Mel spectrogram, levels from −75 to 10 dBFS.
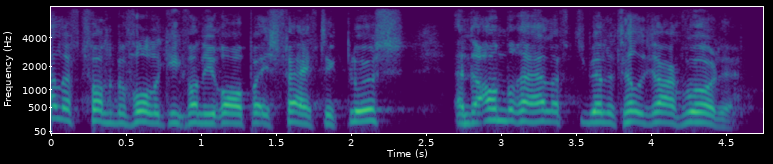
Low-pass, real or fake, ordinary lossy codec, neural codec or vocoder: none; fake; none; codec, 16 kHz, 8 kbps, FunCodec, trained on Chinese and English, 25 frames a second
